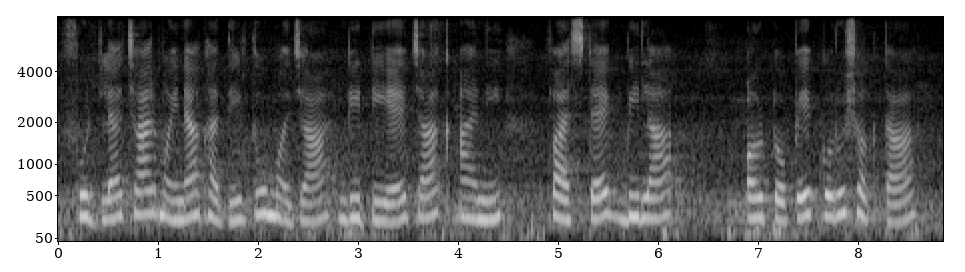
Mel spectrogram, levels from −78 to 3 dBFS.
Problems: none marked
